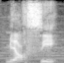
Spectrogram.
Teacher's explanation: your R's are this weird guttural sound in the back of your throat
